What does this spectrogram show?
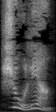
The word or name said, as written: shu4liang4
